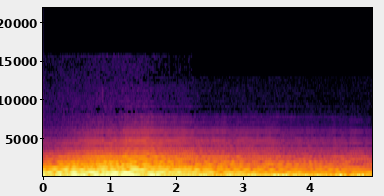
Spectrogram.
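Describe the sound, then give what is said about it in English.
A very loud, sustained horn blast sounds amid thunder, lightning and heavy cloud on the mountains, one unbroken, rich, droning tone held for the full length with a low rumble underneath. “a very loud sound of a horn, so that all the people who were in the camp began to tremble”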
